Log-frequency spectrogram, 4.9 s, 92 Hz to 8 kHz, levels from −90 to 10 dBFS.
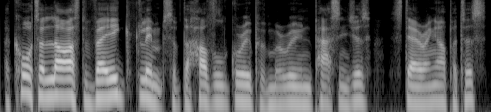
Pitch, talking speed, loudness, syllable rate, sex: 140 Hz, 210 wpm, -20 LUFS, 5.4 syllables/s, male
